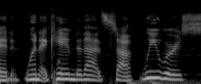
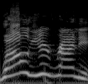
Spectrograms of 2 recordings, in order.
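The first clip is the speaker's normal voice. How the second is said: put-on baffled, furious, high yelling; 9 semitones higher than usual. Retelling how he screamed at the group, imitating a confused, angry scream. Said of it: "he screams at us with the most confused but very angry".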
